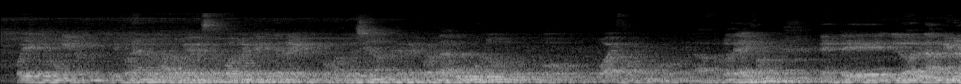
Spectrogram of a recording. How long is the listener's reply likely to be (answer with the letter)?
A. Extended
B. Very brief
B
